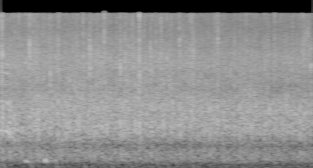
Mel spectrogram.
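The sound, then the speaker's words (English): A large crowd at a service applauds the grandmothers steadily, a dense wash of many hands clapping at once, sustained and evenly loud throughout with no voices standing out. “Can we give our grandmothers a huge round of applause?”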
